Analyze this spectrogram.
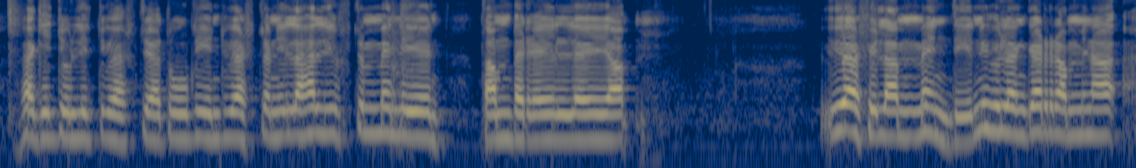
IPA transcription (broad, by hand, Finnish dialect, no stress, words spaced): ʋæki tuli tyæstæ jɑ tultiːn tyæstæ ni læhlin̞ sitˑem meneːn̞ tɑmpereːlːej jɑ yæsylæm mentiːn yhleŋ kerːɑm minæ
